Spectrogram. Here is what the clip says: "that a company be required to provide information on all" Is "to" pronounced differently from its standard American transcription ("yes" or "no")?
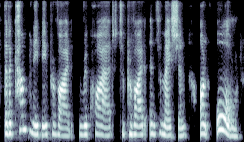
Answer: no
